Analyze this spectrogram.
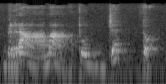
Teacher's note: The two words become one and we pronounce just one O. So, bramato oggetto.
